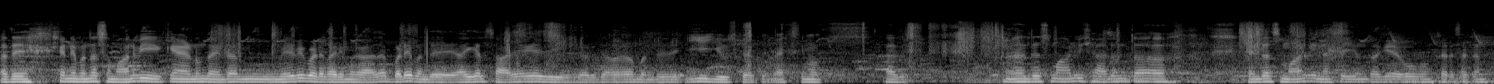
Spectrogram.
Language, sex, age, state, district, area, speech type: Dogri, male, 18-30, Jammu and Kashmir, Udhampur, rural, spontaneous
